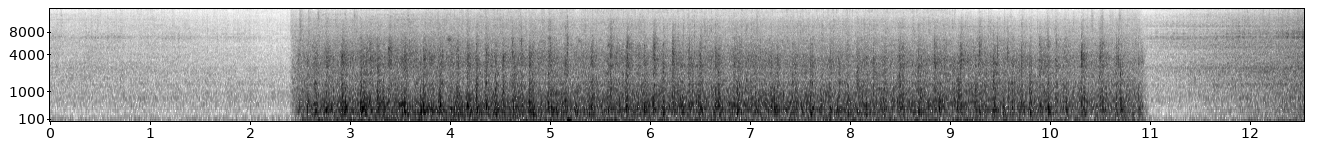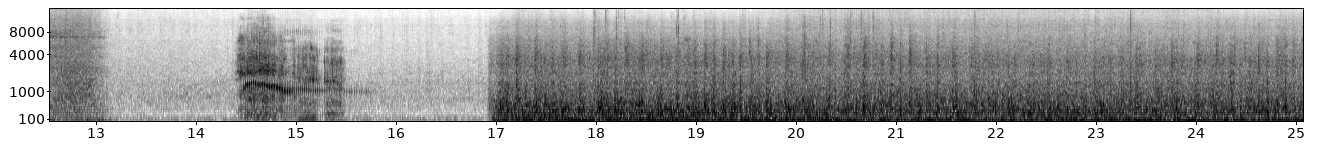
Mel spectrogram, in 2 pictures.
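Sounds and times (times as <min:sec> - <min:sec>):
train wheels clattering over rails: 0:02.4 - 0:11.1, 0:16.2 - 0:25.0.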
